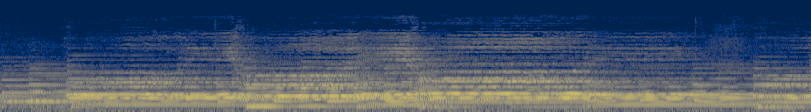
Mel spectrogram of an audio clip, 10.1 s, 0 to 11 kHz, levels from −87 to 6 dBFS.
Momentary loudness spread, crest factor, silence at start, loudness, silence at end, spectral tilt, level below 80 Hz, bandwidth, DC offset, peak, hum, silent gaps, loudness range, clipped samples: 7 LU; 14 dB; 0 s; -20 LUFS; 0 s; -10 dB/octave; -48 dBFS; 4.8 kHz; under 0.1%; -6 dBFS; none; none; 3 LU; under 0.1%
